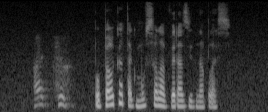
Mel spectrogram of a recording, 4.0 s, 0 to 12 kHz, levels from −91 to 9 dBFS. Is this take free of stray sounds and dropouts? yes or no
no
